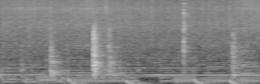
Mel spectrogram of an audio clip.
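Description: Onions fry with a steady, dense sizzle on a Steelmade flat top griddle, broken by a few scraping stirs of a spatula, close and continuous with no voices.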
